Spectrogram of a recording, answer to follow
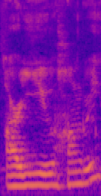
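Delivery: "hungry" swept upward at the end; rising intonation. Shown as a demonstration. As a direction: lift "hungry" into a yes-or-no question. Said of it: "So the intonation goes up".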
